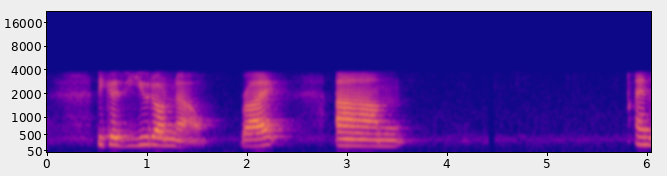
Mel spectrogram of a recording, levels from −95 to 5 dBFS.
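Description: At 4.42 s the speech drops out for 60 ms of silence: packet loss filled with silence, where the receiver substituted silence for missing packets. The gap fits two lost 30 ms packets, and it has abrupt edges within the band-limited G.711 telephone sound.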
